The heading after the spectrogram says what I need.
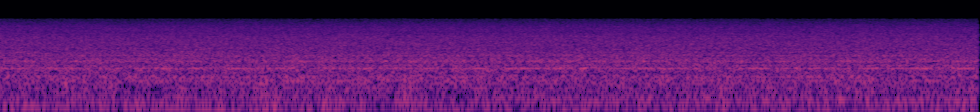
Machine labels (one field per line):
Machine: fan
